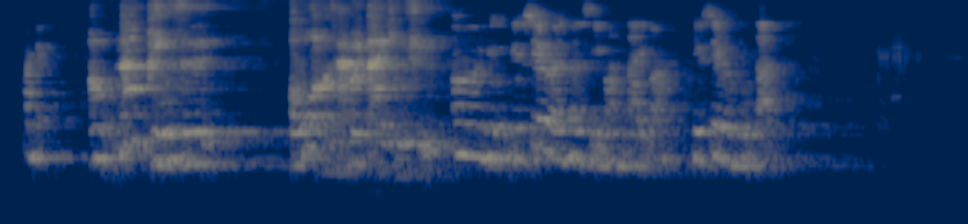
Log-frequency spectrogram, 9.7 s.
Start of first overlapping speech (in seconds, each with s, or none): none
